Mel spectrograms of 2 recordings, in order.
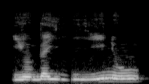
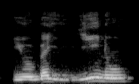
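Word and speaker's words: يُبَيِّنُ: saja iya contoh lagi misalnya pada pengucapan yubayyinu yubayyinu ini yang tepat ya kebanyakan seseorang dia membaca yubayinu yubayinu ya menekan pada harakat kasrahnya ya Menan pada harakat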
